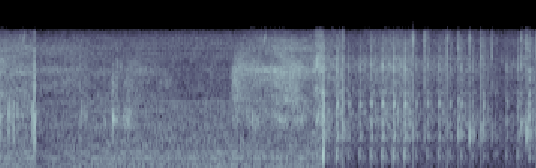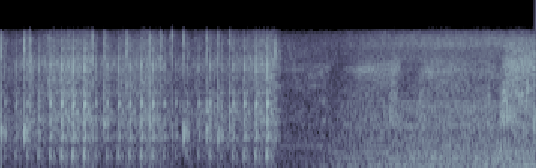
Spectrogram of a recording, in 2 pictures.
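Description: An airsoft gun fires a rapid burst of sharp, snapping shots at an aluminium pop can outdoors, the cracks clustered tightly together for a few seconds between quieter stretches of background noise.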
